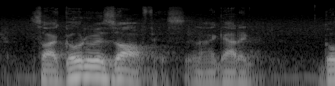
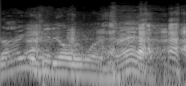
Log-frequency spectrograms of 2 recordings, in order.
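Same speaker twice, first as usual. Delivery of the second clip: laughing; 6 semitones higher, 9 dB louder than usual. Real, not acted. Recalling his angry outburst.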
